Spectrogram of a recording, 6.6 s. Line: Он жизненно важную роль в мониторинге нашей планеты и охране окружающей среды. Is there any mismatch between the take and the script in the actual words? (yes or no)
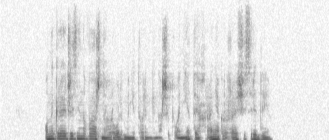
yes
